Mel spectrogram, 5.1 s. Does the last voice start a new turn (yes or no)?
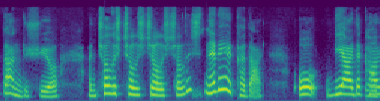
no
